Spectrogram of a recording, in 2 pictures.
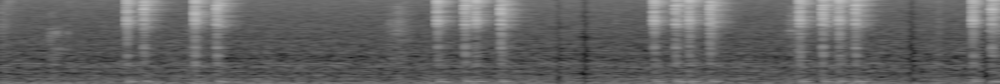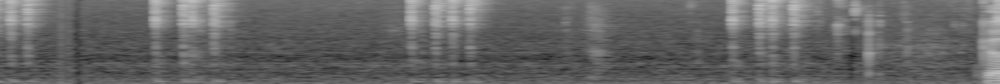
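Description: Computer mouse button double-clicking, faint, a pair of sharp clicks roughly every second or so, about eight times.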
